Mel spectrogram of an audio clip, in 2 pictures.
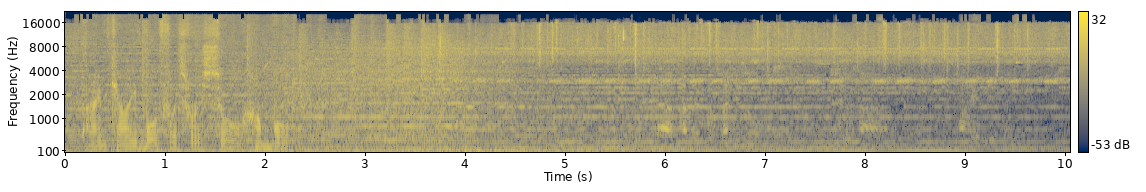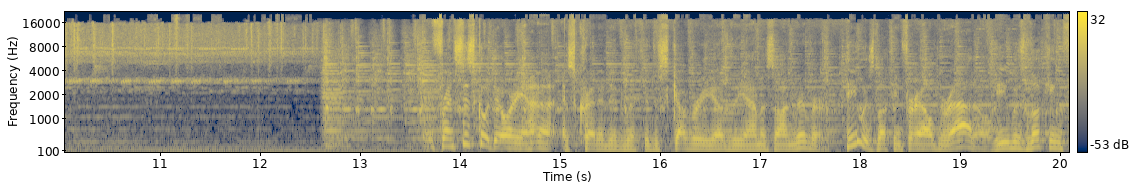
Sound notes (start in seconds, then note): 6.0 Indigenous people talking, frog chirps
